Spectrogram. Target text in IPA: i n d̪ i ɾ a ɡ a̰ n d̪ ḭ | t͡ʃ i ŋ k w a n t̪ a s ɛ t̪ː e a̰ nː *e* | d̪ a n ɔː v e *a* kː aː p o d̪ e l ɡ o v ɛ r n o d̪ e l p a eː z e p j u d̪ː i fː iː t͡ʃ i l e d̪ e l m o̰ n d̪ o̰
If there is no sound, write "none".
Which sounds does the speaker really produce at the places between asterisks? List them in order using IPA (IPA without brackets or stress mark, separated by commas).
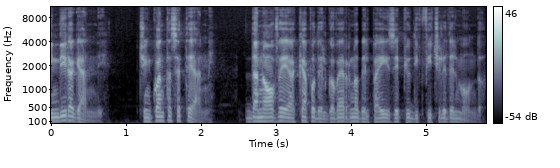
i, a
